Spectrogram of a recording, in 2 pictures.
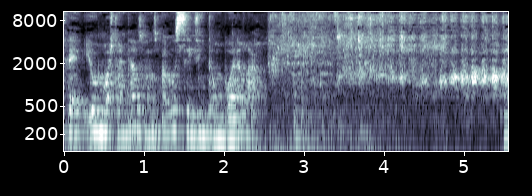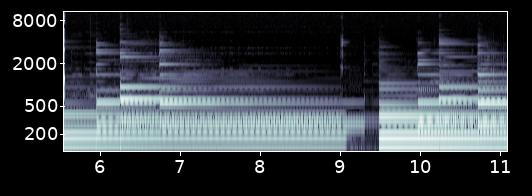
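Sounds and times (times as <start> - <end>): toothbrush scrubbing teeth: 2.6 - 5.6
plucked guitar music: 5.6 - 11.0.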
